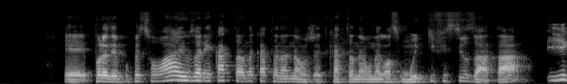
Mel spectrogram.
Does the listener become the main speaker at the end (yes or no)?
yes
